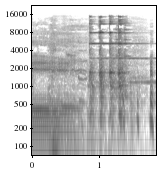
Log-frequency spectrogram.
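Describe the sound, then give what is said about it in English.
A small bell rings in a quick burst of four or five bright, metallic dings after a short sustained tone, with no talking. “Only I ring the bell.”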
